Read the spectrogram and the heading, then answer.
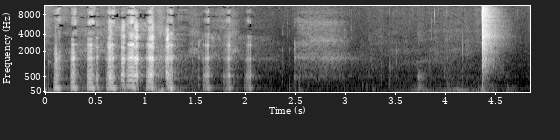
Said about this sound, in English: Ouch. It was a high five.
